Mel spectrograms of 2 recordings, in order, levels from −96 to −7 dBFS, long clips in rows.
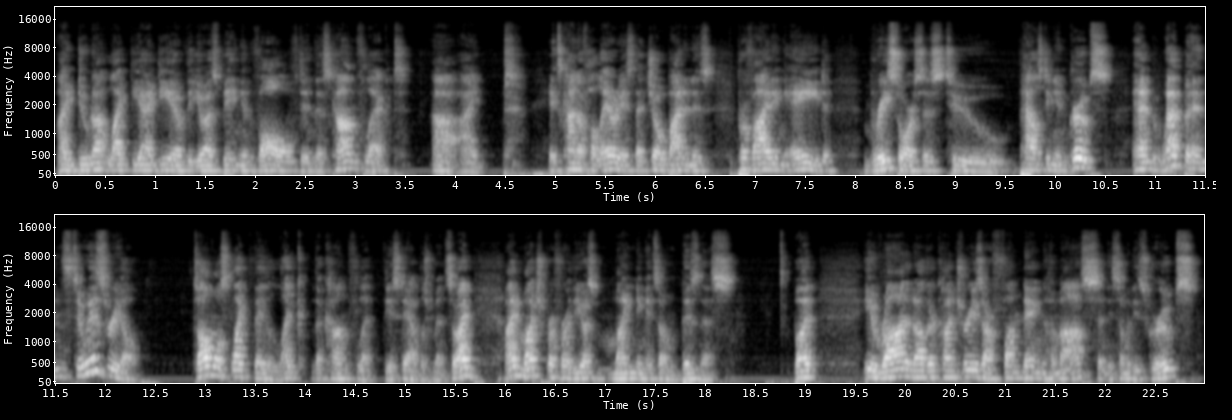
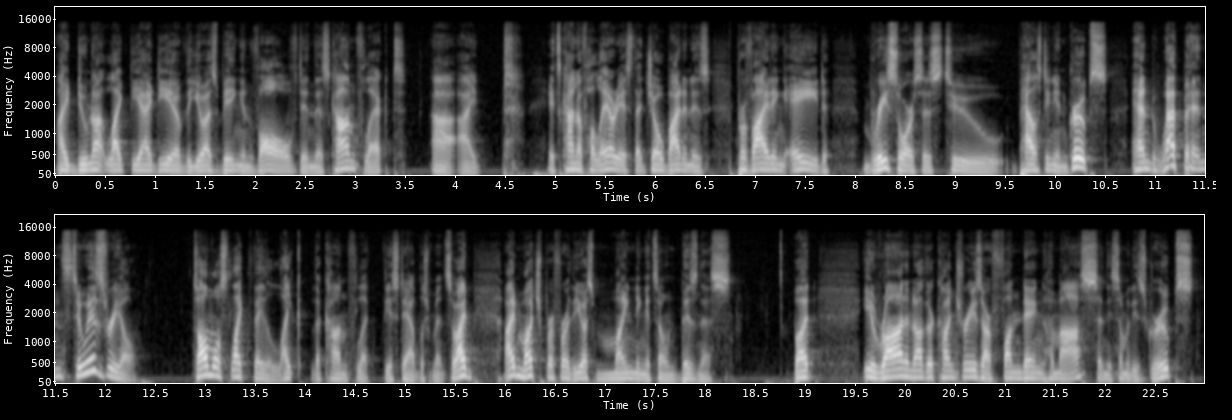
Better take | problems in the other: second | room echo; slight; dies away in 0.2 s // off-mic speech; far

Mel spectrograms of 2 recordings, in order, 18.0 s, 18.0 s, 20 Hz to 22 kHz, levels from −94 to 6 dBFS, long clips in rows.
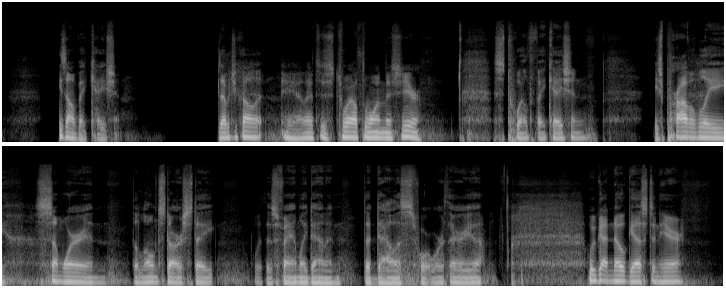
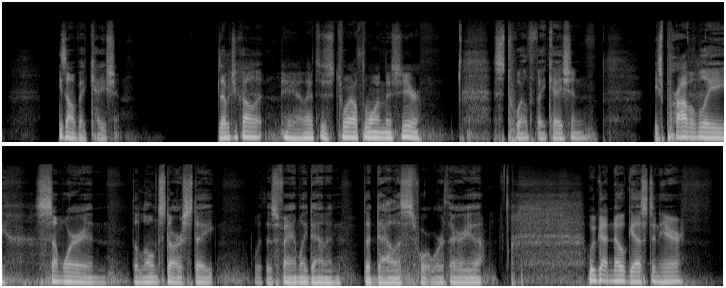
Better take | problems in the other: second | muffled; slightly; fading above 4 kHz

